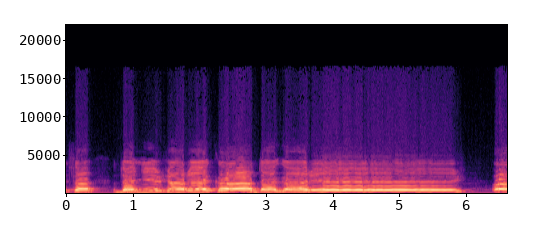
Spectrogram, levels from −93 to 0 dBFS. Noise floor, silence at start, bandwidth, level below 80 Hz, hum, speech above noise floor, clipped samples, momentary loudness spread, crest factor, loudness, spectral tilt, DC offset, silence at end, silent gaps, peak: -39 dBFS; 0 s; 5.6 kHz; -48 dBFS; none; 26 dB; under 0.1%; 10 LU; 8 dB; -13 LUFS; -6 dB/octave; under 0.1%; 0 s; none; -4 dBFS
